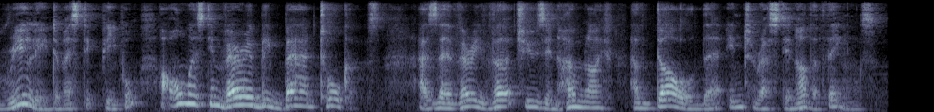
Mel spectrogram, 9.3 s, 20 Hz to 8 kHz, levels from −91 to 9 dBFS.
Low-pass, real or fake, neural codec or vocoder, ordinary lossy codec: 7.2 kHz; real; none; Opus, 32 kbps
